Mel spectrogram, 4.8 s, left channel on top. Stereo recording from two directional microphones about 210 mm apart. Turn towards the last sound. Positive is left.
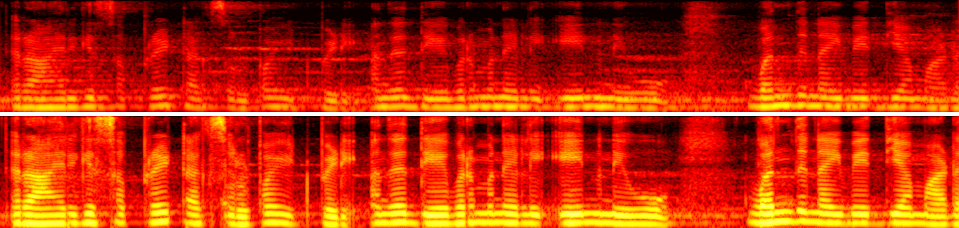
turn(degrees=-50)  # may be behind; listen again after turning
